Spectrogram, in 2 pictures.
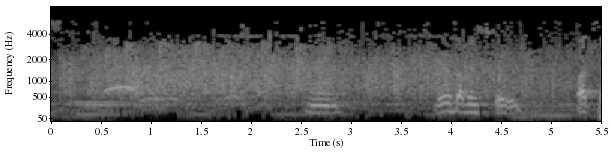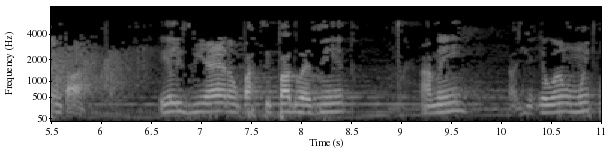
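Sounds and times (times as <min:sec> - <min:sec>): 
audience applause: 0:00.0 - 0:06.4
speech: 0:02.6 - 0:03.0, 0:03.8 - 0:06.0, 0:06.6 - 0:08.6, 0:09.2 - 0:10.9.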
